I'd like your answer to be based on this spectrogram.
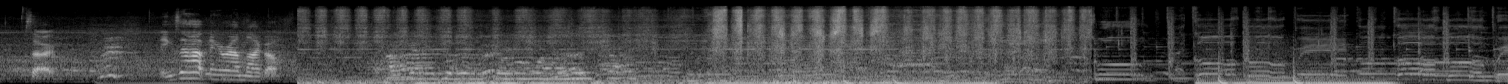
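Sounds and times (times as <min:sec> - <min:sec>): hand sanding hull: 0:03.0 - 0:11.0.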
